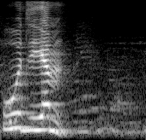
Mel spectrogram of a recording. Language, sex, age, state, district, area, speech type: Tamil, female, 45-60, Tamil Nadu, Dharmapuri, urban, read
